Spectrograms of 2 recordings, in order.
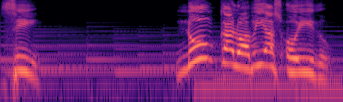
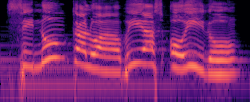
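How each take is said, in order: First: There is a clear pause after sí. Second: It runs straight on with no pause after si. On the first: Yes, you had never heard it. The speaker calls it right. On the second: If you had never heard it. The speaker calls it wrong.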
